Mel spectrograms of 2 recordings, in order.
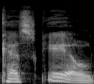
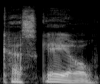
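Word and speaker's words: Cascajal: Think that's about right. Cascale. The J is usually silent in Mexican and Spanish, so Cascale block.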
